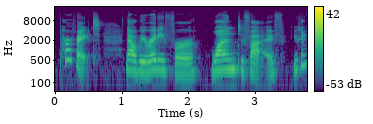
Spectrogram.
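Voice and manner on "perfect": ordinary talk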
